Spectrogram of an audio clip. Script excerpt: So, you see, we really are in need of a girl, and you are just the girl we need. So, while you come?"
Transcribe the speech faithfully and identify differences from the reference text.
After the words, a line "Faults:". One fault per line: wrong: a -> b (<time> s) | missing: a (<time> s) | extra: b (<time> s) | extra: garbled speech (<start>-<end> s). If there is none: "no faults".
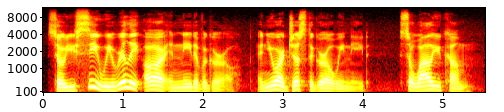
So, you see, we really are in need of a girl, and you are just the girl we need. So, while you come?"
Faults:
no faults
